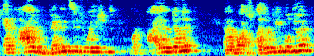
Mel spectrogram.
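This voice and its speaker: A middle-aged man preaching a sermon as a pastor, animated, asking rhetorical questions and acting out little voices. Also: very high voice, fairly quick. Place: church hall. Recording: echoey hall, distant mic.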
